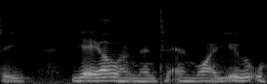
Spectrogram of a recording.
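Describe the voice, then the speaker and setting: With an American accent, a woman speaks at a very deep, low pitch in a dark, mellow tone with vocal fry. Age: 80s+. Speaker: interviewee telling life story. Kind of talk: oral history interview. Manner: halting.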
